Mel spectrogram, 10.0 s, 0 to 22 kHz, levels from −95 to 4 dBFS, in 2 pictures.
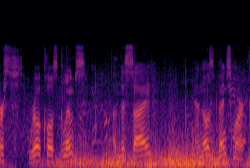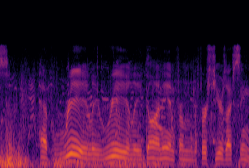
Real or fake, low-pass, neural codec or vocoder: real; 7.2 kHz; none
